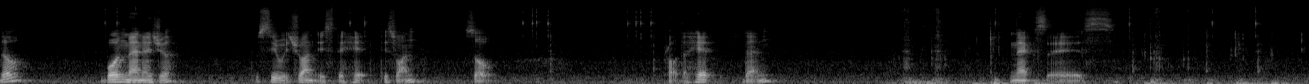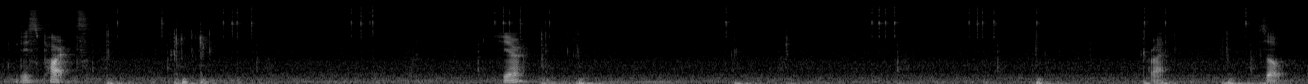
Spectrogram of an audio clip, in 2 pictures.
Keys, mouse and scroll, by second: 0.2-4.2 drag, 5.5 click, 6.7-9.1 drag, 9.1 middle click, 9.1-9.5 scroll, 10.1-12.4 typing, 11.3 click, 11.5-12.1 scroll down 8, 12.6-14.2 drag, 14.2-15.5 typing, 15.4 click, 15.6 click, 16.7 click, 17.3-18.5 drag, 18.5-20.5 typing, 20.3 click, 21.9 click, 23.0 click, 23.0 click, 23.5-24.6 c, 24.6 click, 24.7 x, 25.4 c, 25.6 click.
